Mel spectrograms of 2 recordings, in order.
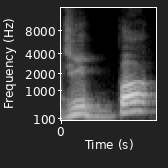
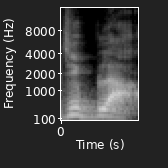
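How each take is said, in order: First: The middle is said with a doubled b sound. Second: The middle is said with a b then l sound. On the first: "not জিব্বা" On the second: "not জিবলা"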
